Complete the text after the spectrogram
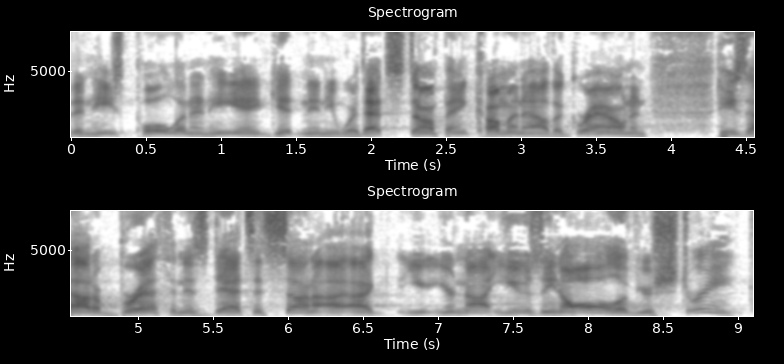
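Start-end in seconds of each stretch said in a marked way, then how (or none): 5.9-9.0 louder, higher insistent father; father insisting. Retold or imitated. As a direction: press the point on the tired son. Father repeats advice to son.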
